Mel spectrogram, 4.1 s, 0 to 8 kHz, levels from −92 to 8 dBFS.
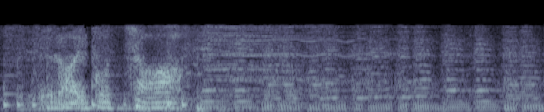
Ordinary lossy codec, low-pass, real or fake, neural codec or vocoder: AAC, 16 kbps; 7.2 kHz; real; none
